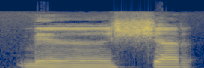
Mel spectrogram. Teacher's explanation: Nun mati ketemu shin dibaca samar ikhfa.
